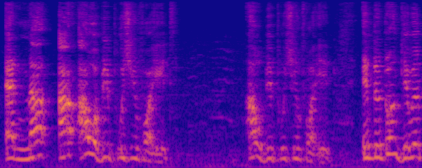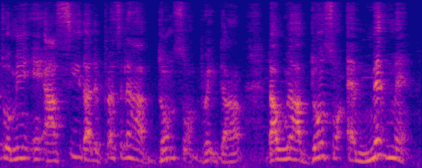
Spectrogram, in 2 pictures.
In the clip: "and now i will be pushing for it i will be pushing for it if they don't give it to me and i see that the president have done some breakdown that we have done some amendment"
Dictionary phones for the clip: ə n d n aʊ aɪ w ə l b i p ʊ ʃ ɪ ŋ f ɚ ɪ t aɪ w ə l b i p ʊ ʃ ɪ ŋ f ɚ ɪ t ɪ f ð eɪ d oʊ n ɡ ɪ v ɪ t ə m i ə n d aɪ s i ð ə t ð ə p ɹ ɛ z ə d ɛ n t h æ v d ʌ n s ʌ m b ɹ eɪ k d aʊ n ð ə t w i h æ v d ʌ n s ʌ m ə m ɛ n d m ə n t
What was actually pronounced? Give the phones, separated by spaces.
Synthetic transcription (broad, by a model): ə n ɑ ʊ aʊ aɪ w ə l b i p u ʃ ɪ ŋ f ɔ ɪ t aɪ w ə l b i p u ʃ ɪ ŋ f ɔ ɪ t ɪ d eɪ d oʊ n ɡ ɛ w ɪ t ə m i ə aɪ s i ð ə t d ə p ɹ ɛ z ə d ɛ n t h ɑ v d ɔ n s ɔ m b ɹ eɪ k d aʊ n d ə t w i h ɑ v d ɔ n s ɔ m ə m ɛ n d m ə n t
